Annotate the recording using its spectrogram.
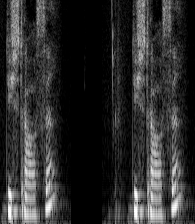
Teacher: Ahora en el austríaco de ya vemos que para comenzar la R no es uvular, es R suave. · esta no es la A como la A del español. Esta es una a hacia atrás. Es es una vocal diferente.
